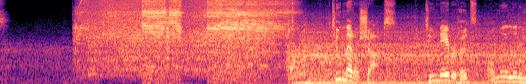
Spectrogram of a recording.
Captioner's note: tools whirring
